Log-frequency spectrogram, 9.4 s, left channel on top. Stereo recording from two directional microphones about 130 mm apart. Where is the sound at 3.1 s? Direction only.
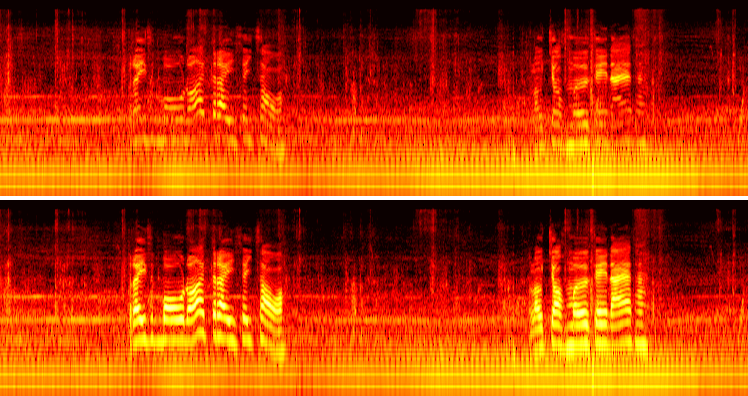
35° right (ahead or behind).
